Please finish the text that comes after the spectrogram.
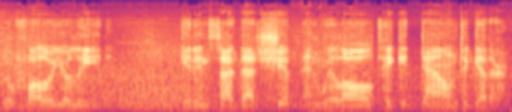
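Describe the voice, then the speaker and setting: A man's voice: medium pitch, steady tone, moderate pace, background noise, close to an everyday voice. A man voicing a determined, coolly confident soldier in a video game, giving terse, commanding orders. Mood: focused, commanding. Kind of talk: video game cutscene acting.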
